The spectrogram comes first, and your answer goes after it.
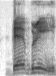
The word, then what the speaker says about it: debris: debris at the site debris the letter s is silent mean the small small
